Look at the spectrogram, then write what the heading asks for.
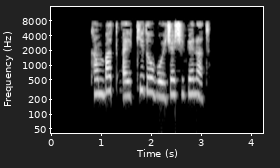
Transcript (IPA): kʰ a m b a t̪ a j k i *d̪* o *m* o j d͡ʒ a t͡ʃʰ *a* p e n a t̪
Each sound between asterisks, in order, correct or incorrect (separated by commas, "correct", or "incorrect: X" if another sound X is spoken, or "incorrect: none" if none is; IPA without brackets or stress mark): correct, incorrect: b, incorrect: i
